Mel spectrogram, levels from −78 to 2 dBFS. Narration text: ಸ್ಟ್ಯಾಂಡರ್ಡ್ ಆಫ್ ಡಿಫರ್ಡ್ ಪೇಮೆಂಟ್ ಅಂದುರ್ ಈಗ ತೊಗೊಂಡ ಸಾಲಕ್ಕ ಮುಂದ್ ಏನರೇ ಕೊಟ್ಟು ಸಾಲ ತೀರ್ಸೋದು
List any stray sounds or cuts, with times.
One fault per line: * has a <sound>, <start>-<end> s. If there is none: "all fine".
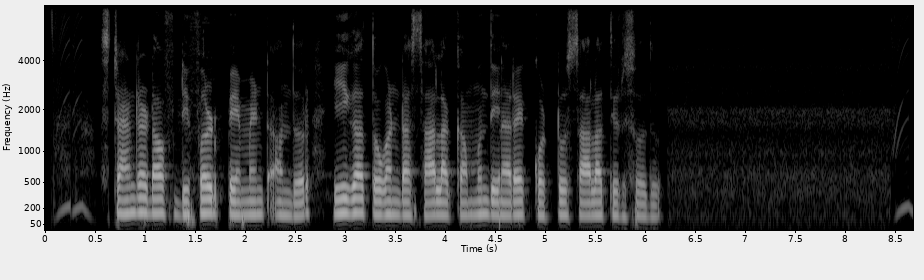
all fine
